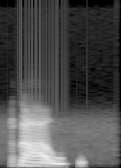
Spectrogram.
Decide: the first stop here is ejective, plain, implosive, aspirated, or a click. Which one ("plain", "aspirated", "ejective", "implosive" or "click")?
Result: implosive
